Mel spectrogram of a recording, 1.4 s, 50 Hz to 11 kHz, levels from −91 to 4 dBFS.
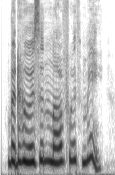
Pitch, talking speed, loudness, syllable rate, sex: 295 Hz, 290 wpm, -14 LUFS, 6.2 syllables/s, female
